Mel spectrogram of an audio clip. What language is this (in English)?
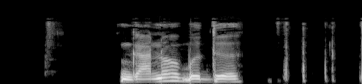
Lasi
